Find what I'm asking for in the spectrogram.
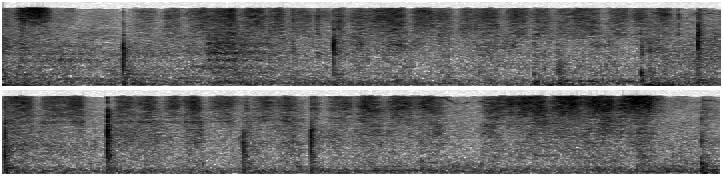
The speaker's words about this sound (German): Schreibe ich es nochmal aus.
